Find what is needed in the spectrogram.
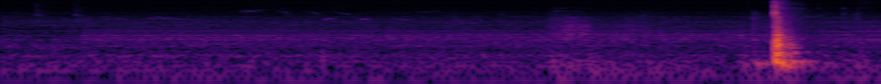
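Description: Quiet steady background, then near the end a single loud thud as a cricket bowling machine fires an off-spin delivery.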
